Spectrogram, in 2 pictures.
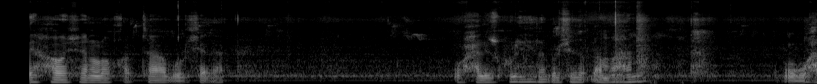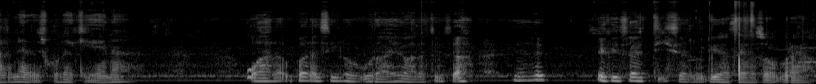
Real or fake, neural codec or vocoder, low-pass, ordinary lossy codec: real; none; none; none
